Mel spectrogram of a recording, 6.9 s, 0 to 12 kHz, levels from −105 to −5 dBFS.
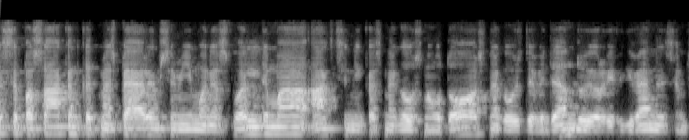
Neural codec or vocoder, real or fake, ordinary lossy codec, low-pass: none; real; MP3, 64 kbps; 7.2 kHz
